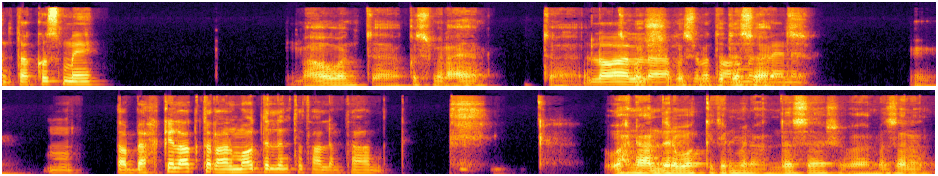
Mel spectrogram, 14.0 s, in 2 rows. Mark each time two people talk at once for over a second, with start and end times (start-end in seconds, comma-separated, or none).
4.6-6.1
